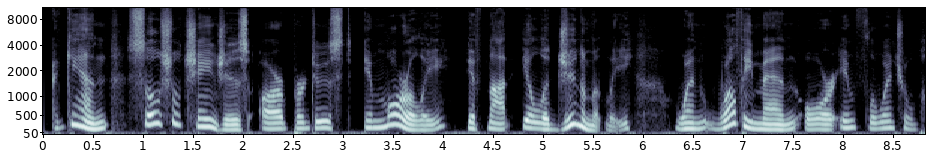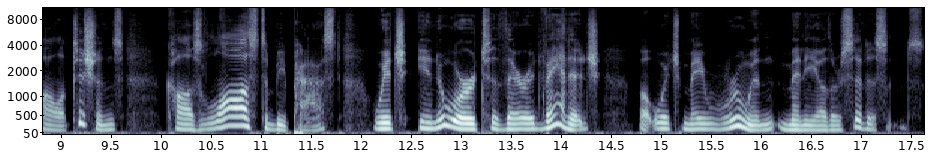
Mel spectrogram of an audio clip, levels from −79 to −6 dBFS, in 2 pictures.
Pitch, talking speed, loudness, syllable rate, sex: 155 Hz, 110 wpm, -19 LUFS, 4.2 syllables/s, male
